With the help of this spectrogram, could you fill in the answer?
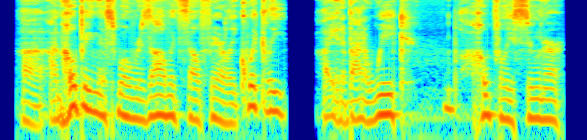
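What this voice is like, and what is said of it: Hoarse, gravelly, nearly lost voice. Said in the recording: “obviously, I don't have a voice ... I could always take a job as a Tom Waits impersonator ... I hope to be talking to you in a normal voice really, really soon”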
